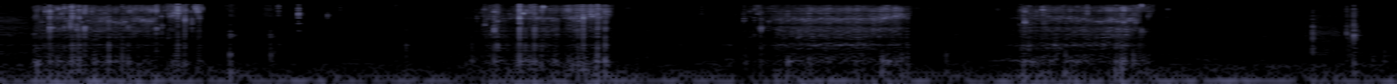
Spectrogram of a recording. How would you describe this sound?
drinking soup with spoon
soup, spoon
